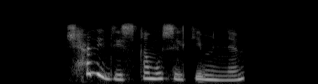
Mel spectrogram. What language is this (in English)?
Kabyle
